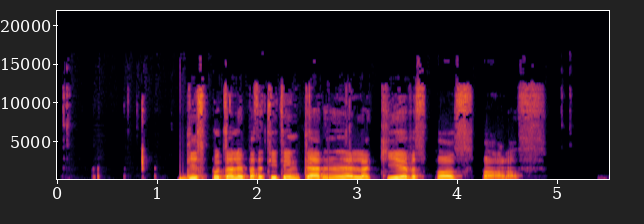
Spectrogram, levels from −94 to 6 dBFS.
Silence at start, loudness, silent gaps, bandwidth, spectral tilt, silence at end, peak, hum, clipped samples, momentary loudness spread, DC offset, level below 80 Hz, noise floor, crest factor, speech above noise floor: 1.2 s; -14 LUFS; none; 13 kHz; -6 dB/octave; 0.75 s; -2 dBFS; none; under 0.1%; 21 LU; under 0.1%; -56 dBFS; -67 dBFS; 14 dB; 53 dB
